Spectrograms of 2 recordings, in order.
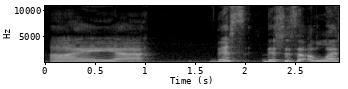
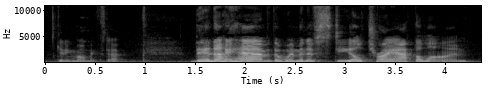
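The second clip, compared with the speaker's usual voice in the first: ordinary delivery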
